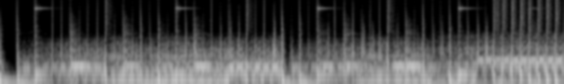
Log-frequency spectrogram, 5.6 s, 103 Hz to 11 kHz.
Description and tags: Boolean Long 1
Electronic drum loop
